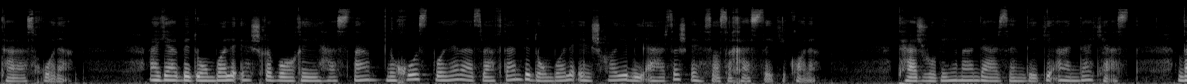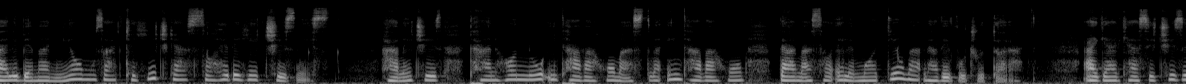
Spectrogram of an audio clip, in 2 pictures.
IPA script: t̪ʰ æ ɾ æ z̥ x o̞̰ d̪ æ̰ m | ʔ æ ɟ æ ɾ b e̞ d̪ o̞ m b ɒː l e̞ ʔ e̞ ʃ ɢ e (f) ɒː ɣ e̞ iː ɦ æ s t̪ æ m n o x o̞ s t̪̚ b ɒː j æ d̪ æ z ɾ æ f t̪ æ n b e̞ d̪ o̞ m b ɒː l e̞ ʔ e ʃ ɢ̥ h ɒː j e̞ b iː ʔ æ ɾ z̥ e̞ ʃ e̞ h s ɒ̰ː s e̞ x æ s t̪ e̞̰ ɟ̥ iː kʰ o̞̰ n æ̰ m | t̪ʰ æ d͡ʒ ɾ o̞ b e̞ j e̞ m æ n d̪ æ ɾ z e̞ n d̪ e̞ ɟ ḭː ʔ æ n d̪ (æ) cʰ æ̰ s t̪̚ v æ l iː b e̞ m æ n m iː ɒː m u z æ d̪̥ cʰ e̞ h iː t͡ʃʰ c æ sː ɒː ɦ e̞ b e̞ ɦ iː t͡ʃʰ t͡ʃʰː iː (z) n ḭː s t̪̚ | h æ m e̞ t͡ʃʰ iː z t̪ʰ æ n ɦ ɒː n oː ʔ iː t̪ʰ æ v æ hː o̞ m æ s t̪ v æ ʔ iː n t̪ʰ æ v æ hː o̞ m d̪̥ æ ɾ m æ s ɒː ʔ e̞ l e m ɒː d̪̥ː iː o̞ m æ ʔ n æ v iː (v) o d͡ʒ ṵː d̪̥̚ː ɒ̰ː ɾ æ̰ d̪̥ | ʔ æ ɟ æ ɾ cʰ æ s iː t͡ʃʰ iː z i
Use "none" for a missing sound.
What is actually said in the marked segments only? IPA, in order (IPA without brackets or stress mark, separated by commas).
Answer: v, æ, z, v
